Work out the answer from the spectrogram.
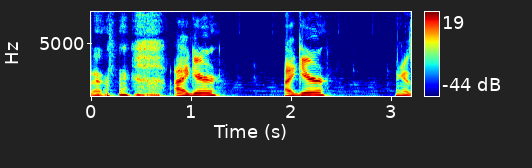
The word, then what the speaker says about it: Aegir: to protect a dangerous Agger citizen? If so, you'll become a criminal the same as her. Aegir? Oh, is Aegir? Oh, I've been saying it wrong. Aegir.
